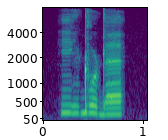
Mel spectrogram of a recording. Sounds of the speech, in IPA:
ji̤˦ɖu˦˨ɖɛ˦

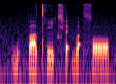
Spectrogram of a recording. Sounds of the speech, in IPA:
bʊ˦ʔpä˨ tʰĩ˦t͡ɕʰɛ˦ʔbä˦ʔ sʰɔ˨

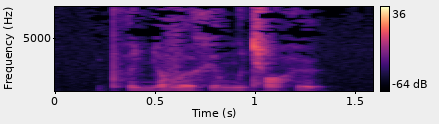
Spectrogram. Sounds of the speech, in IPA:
pʰəɲɐvə xeŋʷəcʰɔhʏ

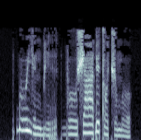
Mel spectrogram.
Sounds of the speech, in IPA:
ɓuː˦jɪ˨n bi˨r | boː˨ʃaː˦ ɗɪ˦tɔ˨ t͡ʃo˨mo˨

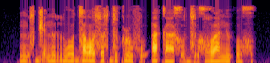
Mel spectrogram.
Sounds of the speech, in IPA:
ŋo̰˨sd͡ʒɛ̰˦˨nu˧rwoː˨ d͡zɛ˦lˠo˧so˦sd͡zu˦k ɭu˨fo̰˧ ʔa˦kaː˨xo̰˧ d͡zo̰˨xʁʷaː˧ nɯ˨ʔo˨x

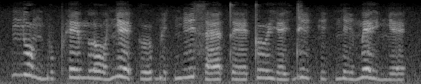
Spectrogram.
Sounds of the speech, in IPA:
ɲoː˥˨ŋbu˩˧pʰeː˧mloː˧˩ ɲeː˥˨kɯː˩˧bi˧˩t̚ŋiː˧˥ sɛː˩˧ t̪eː˧ t̪ɯː˧je˩jdiː˥˨ki˧˩k̚ niː˧˩meː˥˨j ɲe˧

